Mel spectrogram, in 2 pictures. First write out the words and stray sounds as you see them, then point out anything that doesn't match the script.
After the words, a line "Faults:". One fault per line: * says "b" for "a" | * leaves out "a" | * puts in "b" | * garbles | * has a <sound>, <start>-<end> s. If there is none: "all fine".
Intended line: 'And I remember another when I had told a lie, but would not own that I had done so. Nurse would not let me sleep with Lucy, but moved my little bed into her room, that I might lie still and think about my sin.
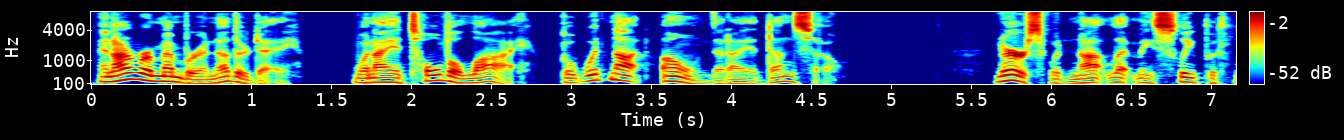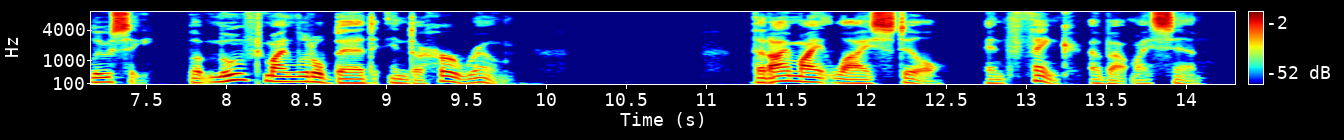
'And I remember another day, when I had told a lie, but would not own that I had done so. Nurse would not let me sleep with Lucy, but moved my little bed into her room, that I might lie still and think about my sin.
Faults:
* puts in "day"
